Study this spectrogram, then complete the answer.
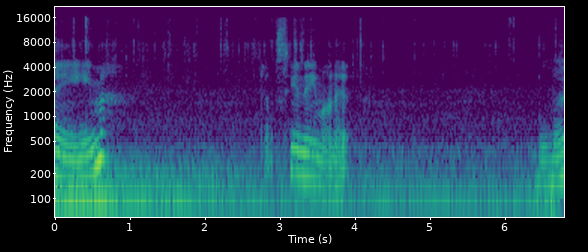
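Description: Glass beads clink softly against each other.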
